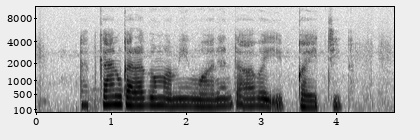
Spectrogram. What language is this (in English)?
Kalenjin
